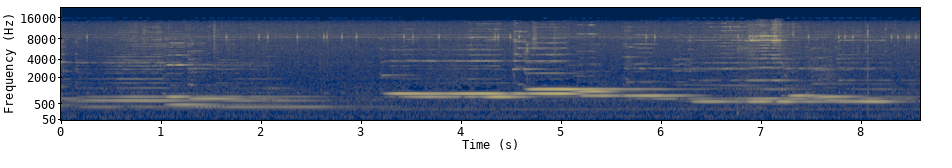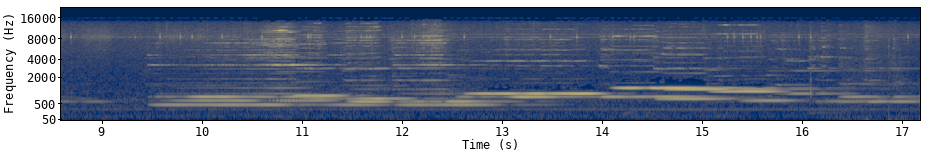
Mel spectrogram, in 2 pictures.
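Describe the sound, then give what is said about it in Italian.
A glass harmonica, a series of rotating bowls touched by the player's wet fingers, plays a slow, sustained melody of pure, ringing tones that swell and overlap, with a soft shimmering resonance and no voices. “L'armonica di vetro, o armonica bicchieri, è composta da una serie di ciotole rotanti, dove il suonatore, con le dita bagnate, le tocca per creare le note desiderate.”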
